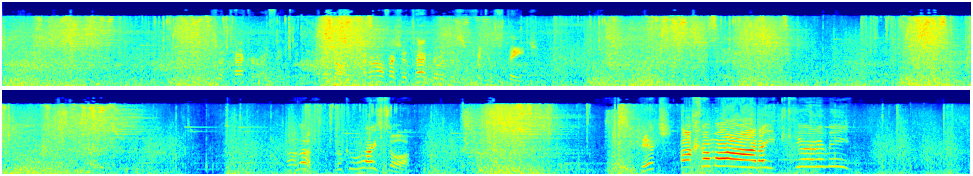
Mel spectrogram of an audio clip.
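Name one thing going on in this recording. A blade swishes through the air in quick swings.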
